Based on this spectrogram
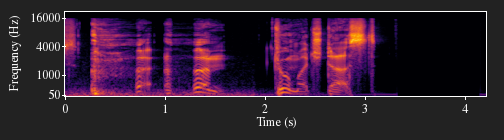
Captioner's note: cough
